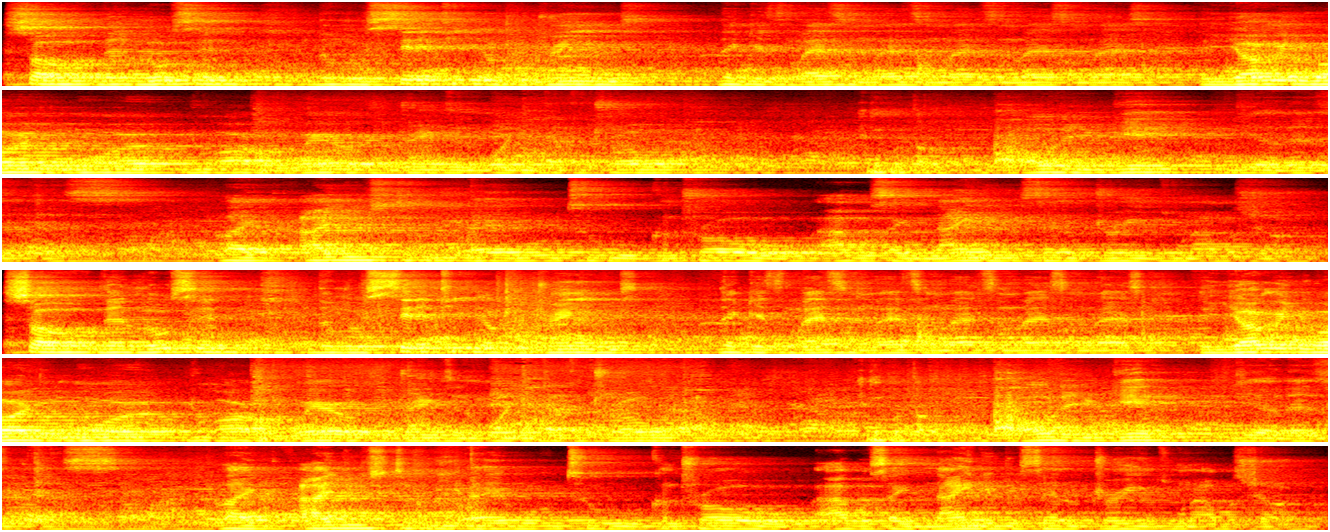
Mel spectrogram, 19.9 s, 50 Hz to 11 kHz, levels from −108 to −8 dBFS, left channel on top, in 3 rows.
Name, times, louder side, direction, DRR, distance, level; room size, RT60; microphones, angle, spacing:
voice 1, 0.0-3.2 3.6-10.1 10.9-13.8 14.3-19.7, right 1 dB, 70° right, 2 dB, 1.6 m, -23 dB
sound 1, 0.9-15.7, right 4 dB, 55° right, 0.4 m, -31 dB
17.5 x 14.5 x 3.5 m, 2.4 s
head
